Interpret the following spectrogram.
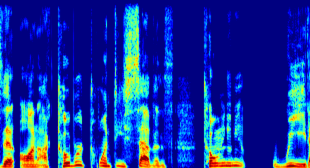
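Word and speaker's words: Wied: So, what we know is that on October 27th, Tony Weed, I believe it's pronounced weed, might be wide.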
